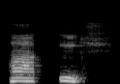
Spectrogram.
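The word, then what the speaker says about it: האיש: Ha-ish. Ha-ish. Don't see a dagesh anywhere here. I mean, or a shva anywhere. But we see a consonant with a vowel, ha. Ish, 2 syllables.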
